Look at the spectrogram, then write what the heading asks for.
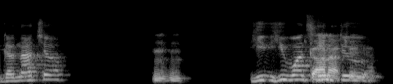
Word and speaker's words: Garnacho: He wants, you know, how do you pronounce his name? Garnacho.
